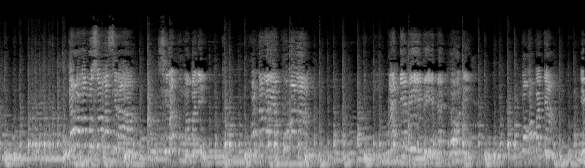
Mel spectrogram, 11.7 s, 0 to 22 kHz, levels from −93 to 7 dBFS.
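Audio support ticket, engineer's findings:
No faults found; no dropouts, clicks, distortion or level problems audible anywhere in the clip.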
